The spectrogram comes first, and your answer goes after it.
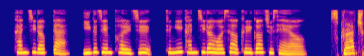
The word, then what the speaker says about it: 간지럽다: The pronunciation of this word is closer to 간지럽다.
